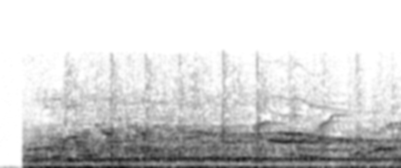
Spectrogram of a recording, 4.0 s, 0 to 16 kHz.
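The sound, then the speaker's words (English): A large crowd of Zimbabweans in Harare claps and cheers continuously as President Emmerson Mnangagwa accepts grain and fertilizer donated by Russia, a dense wash of applause and overlapping voices starting abruptly and holding steady and loud throughout, with no distinct speech. “Zimbabweans clapped and cheered Wednesday as President Emmerson Mnangagwa accepted 25,000 tons of grain and 23,000 tons of fertilizer donated by Russia.”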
